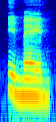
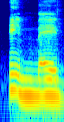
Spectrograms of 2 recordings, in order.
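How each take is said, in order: Both takes have the same delivery.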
